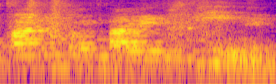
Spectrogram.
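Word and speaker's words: Panton-Valentine: La escribimos como Panton Valentine, pero en realidad la pronunciamos como Panton Valentine.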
